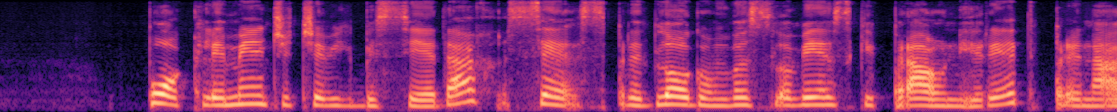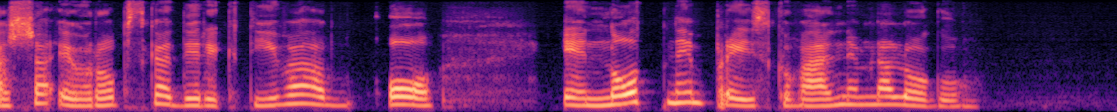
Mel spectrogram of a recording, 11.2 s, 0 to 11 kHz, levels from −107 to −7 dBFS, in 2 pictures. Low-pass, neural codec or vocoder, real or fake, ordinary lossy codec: none; vocoder, 22.05 kHz, 80 mel bands, HiFi-GAN; fake; none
